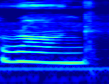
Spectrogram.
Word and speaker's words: wrong: wr the w is silent so it says r like in wrong.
